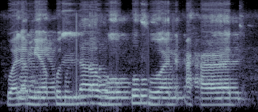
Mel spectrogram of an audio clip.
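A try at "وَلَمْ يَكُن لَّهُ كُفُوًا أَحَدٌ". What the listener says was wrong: ওয়ালাম ইয়াকুল লাহু কুফুয়ান আহাদ, এখানেও কিন্তু একটু টান পড়ে গেছে, আহাদ টান হবে না, কুফুয়ান আহাদ, আহাদ। ওয়ালাম ইয়াকুল লাহু কুফুয়ান আহাদ, ওয়ালাম ইয়াকুল লাহু কুফুয়ান আহাদ। আবার ওয়ালাম ইয়াকুল লাহু, মুতে টান আছে, কুফুয়ান আহাদ, কুফুয়ান আহাদ।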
